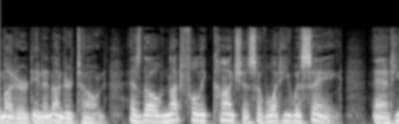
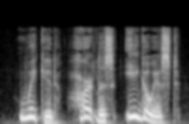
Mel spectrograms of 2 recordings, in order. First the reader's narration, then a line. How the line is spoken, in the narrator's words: cried Dounia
